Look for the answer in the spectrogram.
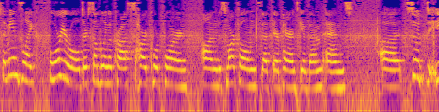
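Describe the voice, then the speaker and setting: A woman with a high-pitched voice, a radio interview guest who answers earnestly, with many fillers and restarts. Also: a little hiss or hum, rough recording.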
